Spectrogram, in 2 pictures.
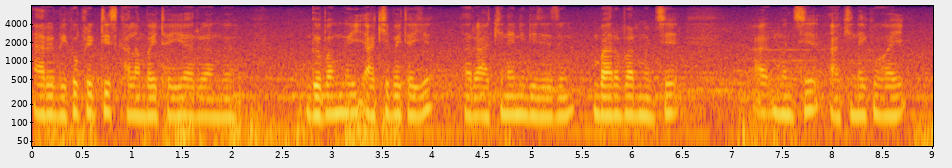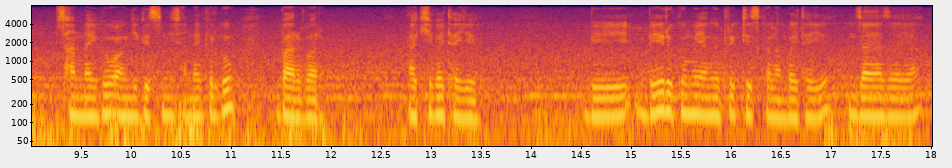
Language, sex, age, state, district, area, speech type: Bodo, male, 18-30, Assam, Chirang, urban, spontaneous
